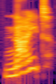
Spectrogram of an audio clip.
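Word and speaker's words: knight: No, Brad, the K is silent. You do not say it. Just say night like nighttime.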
